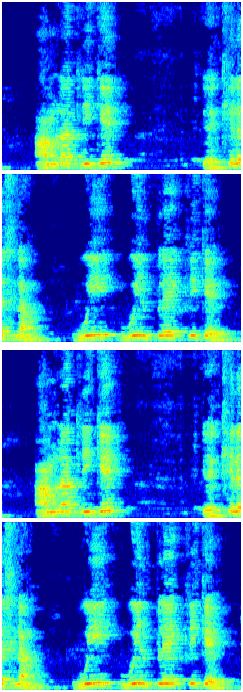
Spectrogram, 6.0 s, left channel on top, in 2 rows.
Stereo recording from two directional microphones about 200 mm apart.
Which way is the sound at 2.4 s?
25° right (ahead or behind).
